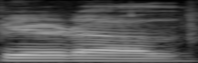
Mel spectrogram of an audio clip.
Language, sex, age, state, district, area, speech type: Bengali, male, 18-30, West Bengal, North 24 Parganas, rural, read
